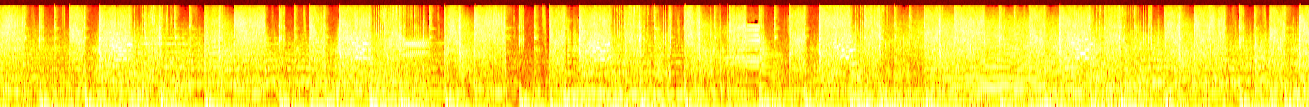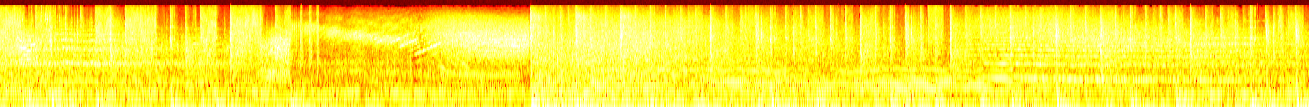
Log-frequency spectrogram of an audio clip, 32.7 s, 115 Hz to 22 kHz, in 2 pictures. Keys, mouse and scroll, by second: 0.6 space, 3.9-5.3 scroll, 5.3 scroll, 5.4 click, 5.8 click, 7.6 click, 8.2-10.0 typing, 11.2 click, 11.3-13.1 typing, 13.5 click, 13.8 click, 15.1 click, 15.2 click, 16.8 click, 18.0 click, 18.6 click, 18.9 Delete, 21.7 click, 23.4 click, 28.5 click, 29.4 click, 30.8-31.3 typing.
